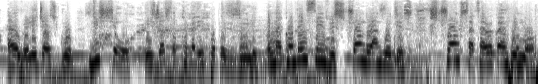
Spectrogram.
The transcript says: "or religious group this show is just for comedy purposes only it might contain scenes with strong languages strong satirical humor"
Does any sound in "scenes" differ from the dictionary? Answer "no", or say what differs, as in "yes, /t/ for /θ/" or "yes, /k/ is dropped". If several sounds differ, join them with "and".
yes, /θ/ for /s/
